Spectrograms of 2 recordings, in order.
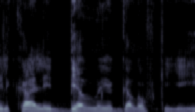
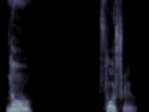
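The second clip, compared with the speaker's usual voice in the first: curt disdain, loud at the start; disdainful; 5 semitones higher, 9 dB louder, slower than usual. A narrator's reading. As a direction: answer the phone with distaste. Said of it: "брезгливо спросил Персиков".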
